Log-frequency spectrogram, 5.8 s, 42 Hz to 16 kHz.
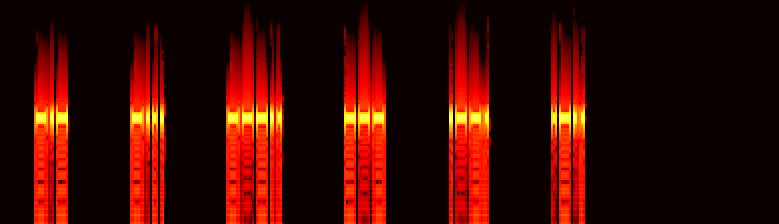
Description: Morse code, heard as a keyed tone, about 45 wpm, spaced as for 15 wpm, 700 Hz. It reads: KB8OPL
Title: USA Call Signs - 6 Characters - 6x Character Spacing - 45wpm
